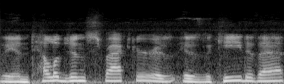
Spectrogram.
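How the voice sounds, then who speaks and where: Speaking at a moderate pace in a normal speaking voice, a man keeps to ordinary pitch variation. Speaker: interviewer. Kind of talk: interview questions.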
